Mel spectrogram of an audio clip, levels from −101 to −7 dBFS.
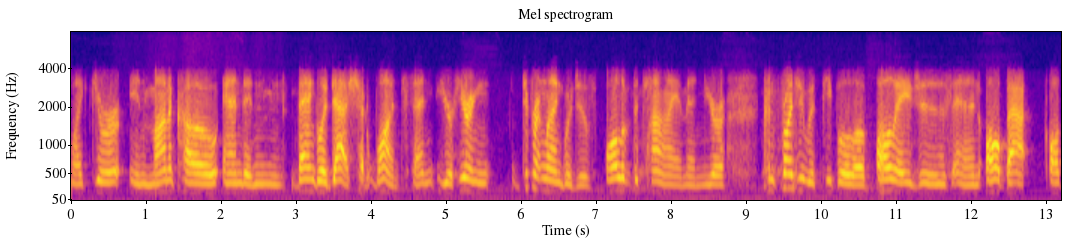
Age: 50-69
